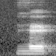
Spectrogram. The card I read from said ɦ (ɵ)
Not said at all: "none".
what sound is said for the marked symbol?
ø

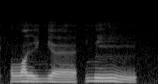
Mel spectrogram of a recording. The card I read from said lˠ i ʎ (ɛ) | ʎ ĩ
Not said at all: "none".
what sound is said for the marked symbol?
ɛ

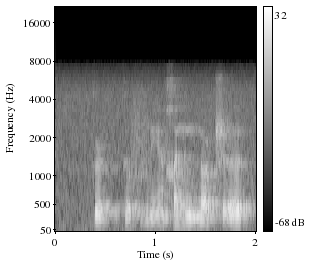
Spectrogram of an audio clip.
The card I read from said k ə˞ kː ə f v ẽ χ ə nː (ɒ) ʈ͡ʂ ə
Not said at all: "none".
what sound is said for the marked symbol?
ɒ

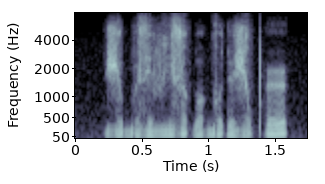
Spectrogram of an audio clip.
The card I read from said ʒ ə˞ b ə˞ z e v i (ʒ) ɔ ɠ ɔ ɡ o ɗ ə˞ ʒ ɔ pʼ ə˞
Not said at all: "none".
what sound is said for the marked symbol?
z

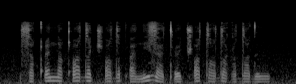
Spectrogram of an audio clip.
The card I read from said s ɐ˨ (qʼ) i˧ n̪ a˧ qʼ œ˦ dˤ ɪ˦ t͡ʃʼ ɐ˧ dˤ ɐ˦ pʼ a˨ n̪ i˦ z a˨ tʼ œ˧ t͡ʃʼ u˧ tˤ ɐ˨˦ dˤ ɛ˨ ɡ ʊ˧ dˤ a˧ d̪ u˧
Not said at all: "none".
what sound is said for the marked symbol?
qʼ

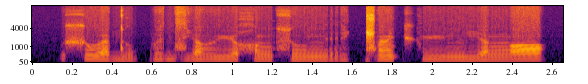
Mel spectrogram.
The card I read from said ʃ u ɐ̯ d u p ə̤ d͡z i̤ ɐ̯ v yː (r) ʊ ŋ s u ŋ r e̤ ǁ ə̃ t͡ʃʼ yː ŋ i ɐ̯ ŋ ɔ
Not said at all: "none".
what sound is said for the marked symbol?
χ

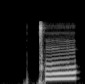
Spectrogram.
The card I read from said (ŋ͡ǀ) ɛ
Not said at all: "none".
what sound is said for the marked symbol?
ǀ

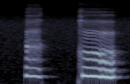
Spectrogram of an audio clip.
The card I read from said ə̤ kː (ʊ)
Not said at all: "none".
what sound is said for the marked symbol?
ʊ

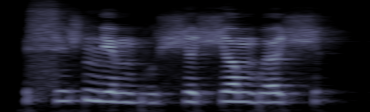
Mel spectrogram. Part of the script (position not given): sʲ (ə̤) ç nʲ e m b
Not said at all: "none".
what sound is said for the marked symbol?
ə̤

